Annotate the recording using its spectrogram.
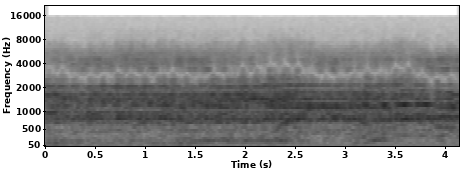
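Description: Church music playing under loud, sustained congregation noise during a sermon's pause, heard on an old tape recording.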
